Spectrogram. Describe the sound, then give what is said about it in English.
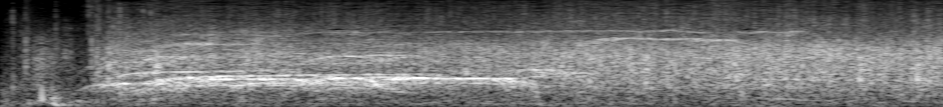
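A sitcom studio audience bursts into sustained entrance applause for Helen Hunt, a dense steady wash of clapping that swells in after a brief start and holds loud for several seconds, with faint cheering tones riding on top. “That's entrance applause for Helen Hunt.”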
